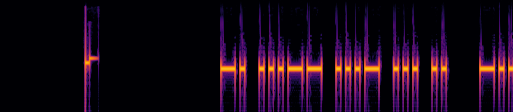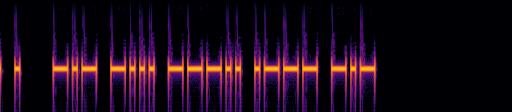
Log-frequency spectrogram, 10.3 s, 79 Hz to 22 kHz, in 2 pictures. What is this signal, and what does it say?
Morse code, heard as a keyed tone, about 25 wpm, 700 Hz. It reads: N3VSI DE KB8JK
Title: USA Callsign DE Callsign - 5 Characters - 25wpm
